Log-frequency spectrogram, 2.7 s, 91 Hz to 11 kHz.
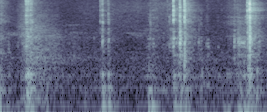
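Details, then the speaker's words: Zenith Circle of Sound C427W/F427W flip clock: after realigning the alarm gear, the alarm should pop or click around 9. A few sharp, dry mechanical clicks as it trips close to the set time: normal alarm trip. "Now that should you should see you should see this pop or click when it hits around 9."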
